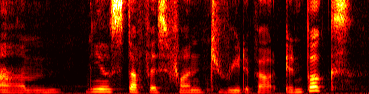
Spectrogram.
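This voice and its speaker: A soft-spoken woman keeps a moderate pace as she talks. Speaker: book reviewer. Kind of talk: casual book review vlog.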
